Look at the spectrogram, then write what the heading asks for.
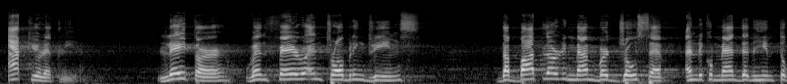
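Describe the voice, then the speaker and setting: A man's voice: sits high, a bit bright. A man with a Filipino accent speaking as the presenter of a live stage event. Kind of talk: scripted narration read aloud to a live audience. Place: large indoor theater hall. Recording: echoey hall over PA sound system.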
